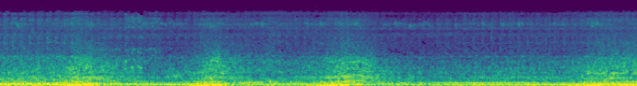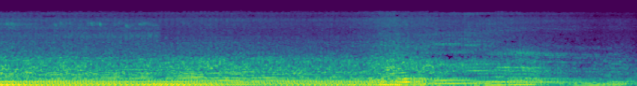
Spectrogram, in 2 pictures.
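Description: Loud, steady motor drone of a shallow boat's propeller engine, the propeller whirring in a protective metal cage, running throughout, with low rumbling tones that shift slightly in pitch.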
